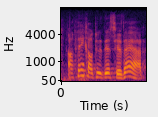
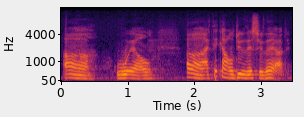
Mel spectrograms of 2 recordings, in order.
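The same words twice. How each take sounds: First: Higher, head-placed uncertain voice. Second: Unsure hedging voice; hesitant. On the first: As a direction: keep it up in the throat. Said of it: "I'm up here and I'm still feeling the uncertainty". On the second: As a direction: waver between choices. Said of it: "liberate the voice". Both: Shown as a demonstration.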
